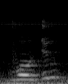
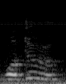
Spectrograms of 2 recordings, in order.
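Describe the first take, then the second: First: The word is shortened, with the last syllable dropped. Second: The word is said in full, with three syllables. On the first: "they say wodu. So this is optional" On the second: "instead of saying woduru"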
